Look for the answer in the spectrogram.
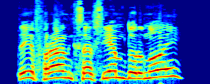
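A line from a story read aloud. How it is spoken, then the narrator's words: Guard yelling. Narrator (Russian): заорал стражник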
